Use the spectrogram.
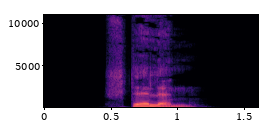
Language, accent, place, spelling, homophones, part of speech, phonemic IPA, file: German, Germany, Berlin, Ställen, stellen / Stellen, noun, /ˈʃtɛlən/, De-Ställen.ogg
- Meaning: dative plural of Stall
